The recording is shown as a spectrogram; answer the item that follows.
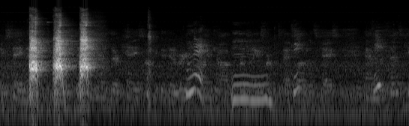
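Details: Pet dog being teased with a treat, barking three times in quick succession, followed by a quieter stretch of whining, rising squeals and a flat, held whine as its owner coaxes it to come get it.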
